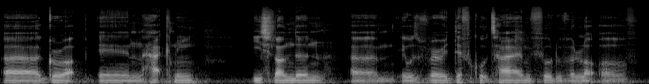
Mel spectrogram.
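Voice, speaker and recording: A young man from Congo, a podcast guest, telling his life story in a soft, hesitant way with many pauses. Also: deep voice, flat delivery, slight background noise. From Republic of Congo. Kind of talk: reflective interview storytelling.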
